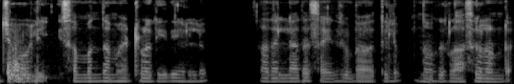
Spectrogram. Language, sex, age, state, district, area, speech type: Malayalam, male, 18-30, Kerala, Idukki, rural, spontaneous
